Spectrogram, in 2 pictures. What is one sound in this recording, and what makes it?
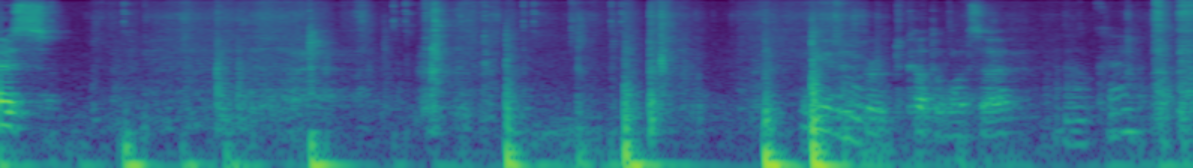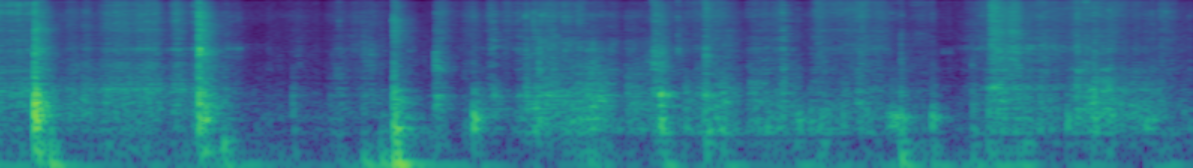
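A cardboard box is handled, with knocks and scrapes.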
